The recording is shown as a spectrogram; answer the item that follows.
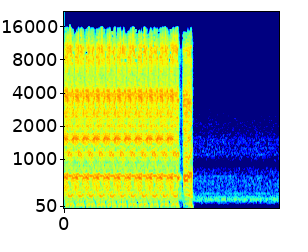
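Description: Synthesized text-to-speech voice reading out a long row of A's as a scream: a very loud, rapid, stuttering 'ah-ah-ah' that repeats about eight times a second. It cuts off suddenly a little past two seconds in, after one last short burst, and only faint hum is left.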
